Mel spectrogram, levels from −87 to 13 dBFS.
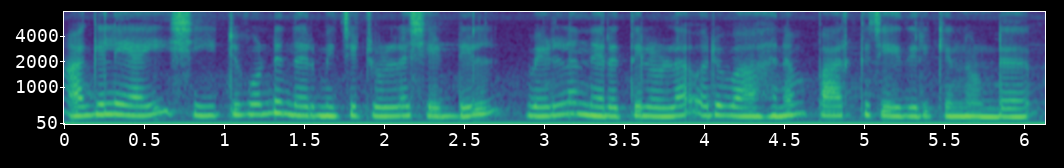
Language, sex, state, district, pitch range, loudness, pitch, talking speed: Malayalam, female, Kerala, Kollam, 235-265 Hz, -16 LUFS, 245 Hz, 115 wpm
